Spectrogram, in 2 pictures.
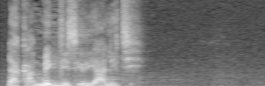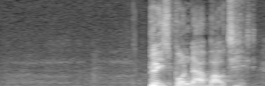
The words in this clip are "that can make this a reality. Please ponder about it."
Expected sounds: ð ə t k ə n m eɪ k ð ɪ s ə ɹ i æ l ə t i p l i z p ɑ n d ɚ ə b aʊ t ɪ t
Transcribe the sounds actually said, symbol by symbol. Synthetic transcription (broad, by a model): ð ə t k ə n m eɪ k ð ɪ s ɹ i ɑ l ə t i p l i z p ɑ n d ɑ ə b aʊ t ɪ t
